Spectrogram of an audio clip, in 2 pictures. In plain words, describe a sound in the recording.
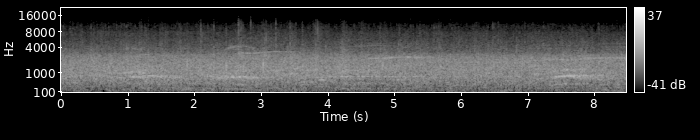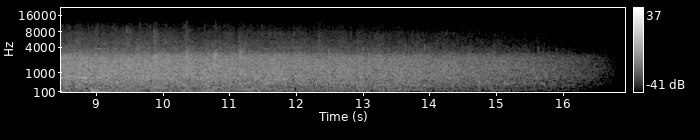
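Applause fills a large concert hall and fades away.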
